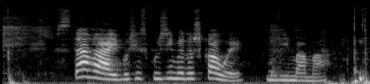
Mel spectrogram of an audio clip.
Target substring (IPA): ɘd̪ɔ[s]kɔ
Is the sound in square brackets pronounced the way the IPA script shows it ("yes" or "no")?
no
